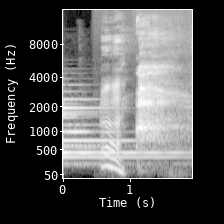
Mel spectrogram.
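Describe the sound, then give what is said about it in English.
A gong, struck four times, rings out with a steady, sustained metallic tone that hangs through the whole moment, while a swooping vocal sound and a brief noisy burst pass over it. “That's four dongs. That's a four donger.”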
